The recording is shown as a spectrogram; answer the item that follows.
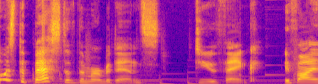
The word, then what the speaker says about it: Myrmidons: Myrmidons. Sounds like mermaids!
